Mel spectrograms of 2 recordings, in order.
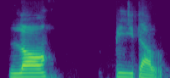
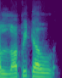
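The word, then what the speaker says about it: L'Hôpital: আচ্ছা, এল হসপিটাল, বানানটা এল হসপিটাল, বাট এটার প্রোনাউন্সিয়েশনটা হচ্ছে ল পিটাল।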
